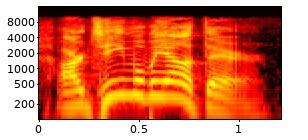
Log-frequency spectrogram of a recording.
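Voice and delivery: high, loud, booming promise; mock customer-service enthusiasm; chirpy company agent. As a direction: promise it like an overeager dispatcher.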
